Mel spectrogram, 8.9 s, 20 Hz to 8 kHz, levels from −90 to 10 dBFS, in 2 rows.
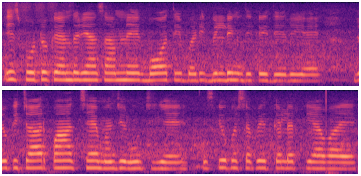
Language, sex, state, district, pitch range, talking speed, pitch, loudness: Hindi, female, Rajasthan, Bikaner, 230-250 Hz, 195 wpm, 240 Hz, -15 LUFS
